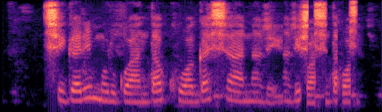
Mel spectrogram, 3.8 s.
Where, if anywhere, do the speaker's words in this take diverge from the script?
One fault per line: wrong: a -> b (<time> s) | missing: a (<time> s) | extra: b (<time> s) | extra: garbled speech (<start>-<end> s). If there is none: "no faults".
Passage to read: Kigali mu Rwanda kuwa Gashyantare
extra: garbled speech (2.8-3.6 s)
